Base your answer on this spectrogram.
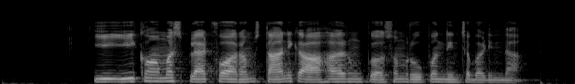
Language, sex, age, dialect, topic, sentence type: Telugu, male, 18-24, Utterandhra, agriculture, question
